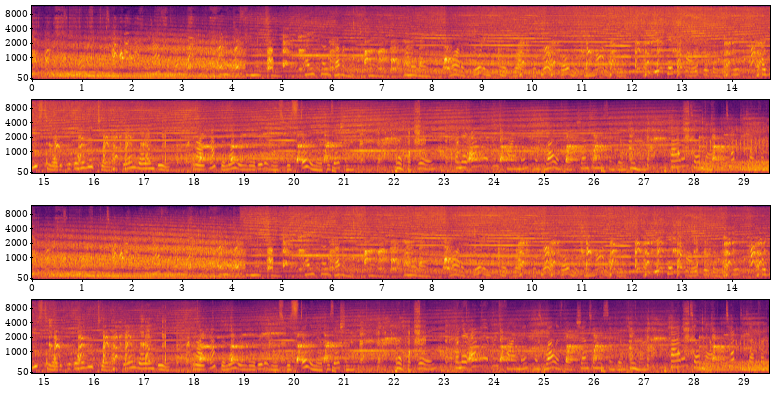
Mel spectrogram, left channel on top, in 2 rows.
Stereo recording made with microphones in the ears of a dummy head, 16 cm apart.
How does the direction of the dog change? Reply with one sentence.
In this clip you hear the dog go right and come back.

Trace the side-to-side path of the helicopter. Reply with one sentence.
In this clip you hear the helicopter go from the right side to the left.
